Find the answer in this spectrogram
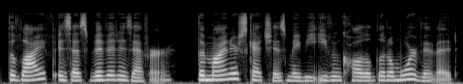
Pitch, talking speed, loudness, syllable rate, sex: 195 Hz, 235 wpm, -17 LUFS, 6.3 syllables/s, female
